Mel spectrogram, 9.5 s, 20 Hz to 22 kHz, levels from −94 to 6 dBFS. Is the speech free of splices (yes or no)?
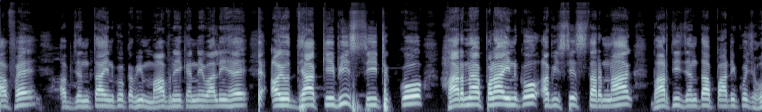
no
